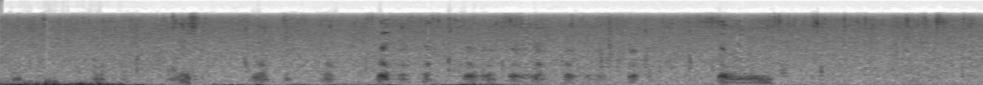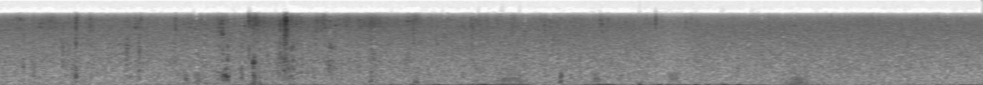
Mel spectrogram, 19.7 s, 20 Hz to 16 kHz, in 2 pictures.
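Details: Sounder of wild boar in Spain, recorded 11-08-23: deep low grunts in short bursts, loudest in the opening seconds and again near the middle, over a steady rumbling background.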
